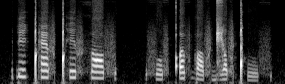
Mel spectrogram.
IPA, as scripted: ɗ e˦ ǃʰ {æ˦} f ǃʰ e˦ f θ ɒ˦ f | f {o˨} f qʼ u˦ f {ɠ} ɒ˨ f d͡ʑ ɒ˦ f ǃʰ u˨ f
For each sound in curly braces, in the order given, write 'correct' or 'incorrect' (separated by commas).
correct, correct, correct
